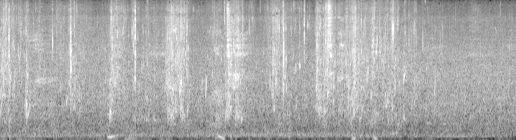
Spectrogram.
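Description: Hands splashing and swishing in shallow river water as a caught chub is released, in irregular bursts over the steady rush of the river. The splashing stops about eight seconds in, leaving only the flowing water.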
